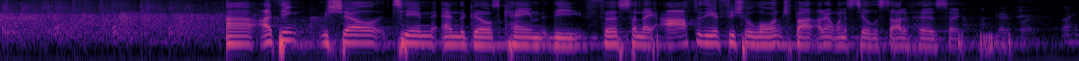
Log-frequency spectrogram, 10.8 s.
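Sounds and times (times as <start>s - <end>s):
audience applause at a church fifth-birthday celebration: 0.0s - 3.5s
speech: 2.3s - 10.3s.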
